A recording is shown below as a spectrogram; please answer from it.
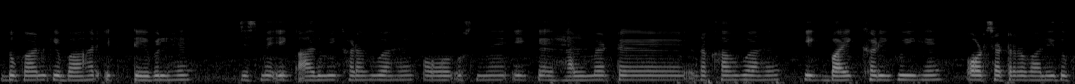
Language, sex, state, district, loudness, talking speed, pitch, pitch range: Hindi, female, Chhattisgarh, Jashpur, -41 LUFS, 155 wpm, 205 Hz, 205-210 Hz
